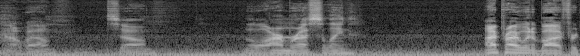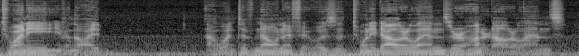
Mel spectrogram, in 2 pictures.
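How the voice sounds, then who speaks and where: A vlogger and reseller with an American Midwestern accent rambles casually and offhandedly, mumbling a little, in a lowish voice with little pitch movement, a moderate pace, and frequent pauses. Background noise is present.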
